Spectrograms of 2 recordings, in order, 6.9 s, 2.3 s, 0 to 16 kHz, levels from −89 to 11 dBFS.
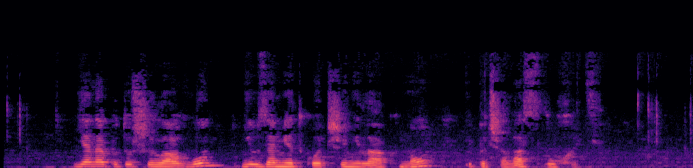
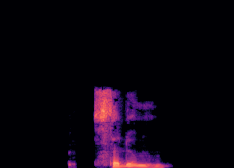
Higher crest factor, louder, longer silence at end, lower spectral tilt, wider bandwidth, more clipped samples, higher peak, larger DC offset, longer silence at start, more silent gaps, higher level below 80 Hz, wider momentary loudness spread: about the same, 20 dB vs 22 dB; second, -24 LUFS vs -17 LUFS; first, 1.15 s vs 0.7 s; first, -6.5 dB/octave vs -4 dB/octave; first, 11 kHz vs 8 kHz; neither; second, -4 dBFS vs 0 dBFS; neither; second, 0.75 s vs 0.95 s; neither; about the same, -62 dBFS vs -58 dBFS; second, 11 LU vs 15 LU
